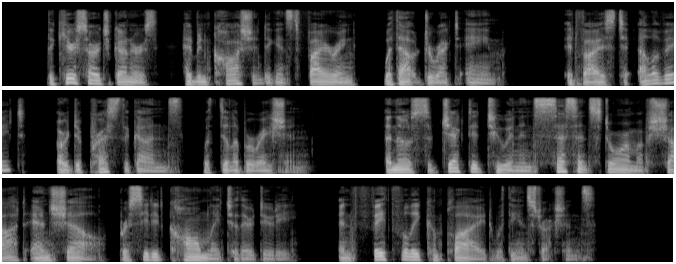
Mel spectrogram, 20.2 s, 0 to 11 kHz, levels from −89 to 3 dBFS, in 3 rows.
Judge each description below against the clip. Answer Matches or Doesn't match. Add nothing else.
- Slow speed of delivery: Matches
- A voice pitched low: Matches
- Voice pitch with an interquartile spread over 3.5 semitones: Matches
